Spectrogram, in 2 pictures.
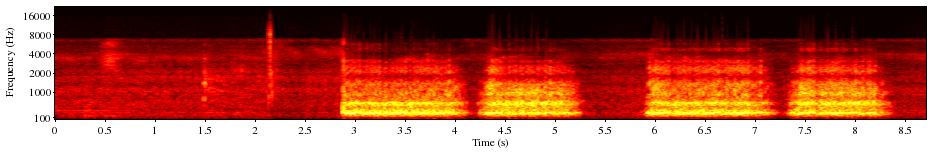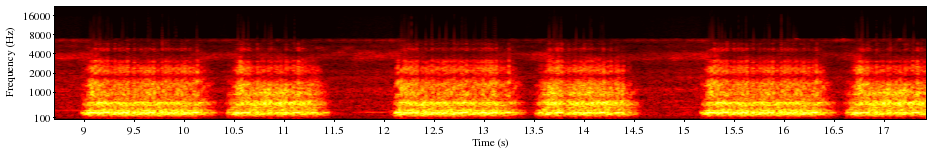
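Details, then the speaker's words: Bronchial breath sounds in a nursing exam teaching clip: loud, harsh, hollow breath sounds with a clear pause between inspiration and expiration. "now we can hear some of the uh breath sounds first one is bronchial breath sounds"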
